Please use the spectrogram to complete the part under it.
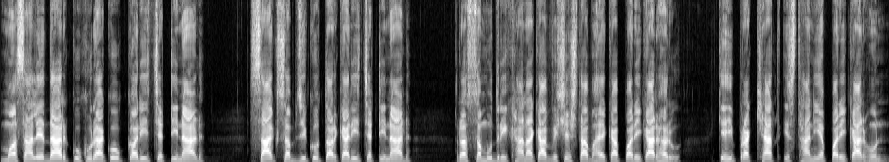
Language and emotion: Nepali, neutral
